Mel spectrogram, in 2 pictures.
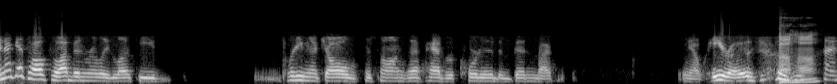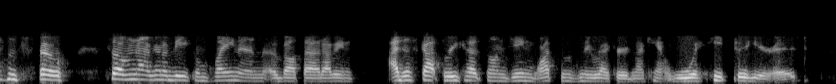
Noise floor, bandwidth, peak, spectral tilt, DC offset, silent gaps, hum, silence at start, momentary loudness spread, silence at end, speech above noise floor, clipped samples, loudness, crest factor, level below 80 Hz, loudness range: -71 dBFS; 9.8 kHz; 0 dBFS; -7.5 dB/octave; under 0.1%; none; none; 0 s; 14 LU; 0.4 s; 54 dB; under 0.1%; -17 LUFS; 18 dB; -52 dBFS; 6 LU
